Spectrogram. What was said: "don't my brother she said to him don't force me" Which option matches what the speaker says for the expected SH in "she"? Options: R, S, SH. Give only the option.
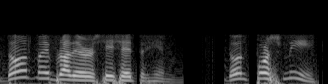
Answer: S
